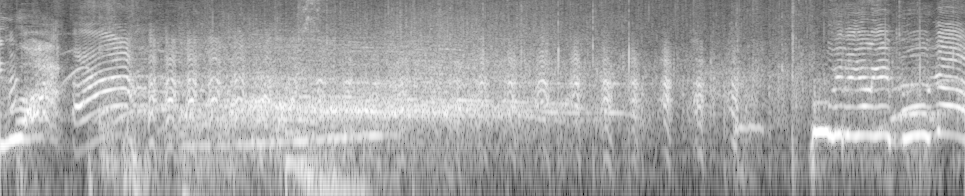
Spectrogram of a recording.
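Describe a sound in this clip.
A studio audience laughs and cheers loudly.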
